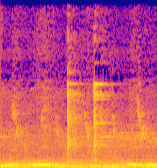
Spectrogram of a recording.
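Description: Racing pigeons coo in low, rolling murmurs, a steady close-up burble from several birds with a couple of brief sharper sounds in between.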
